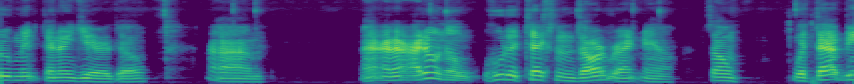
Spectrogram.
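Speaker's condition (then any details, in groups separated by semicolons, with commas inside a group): Cerebral palsy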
